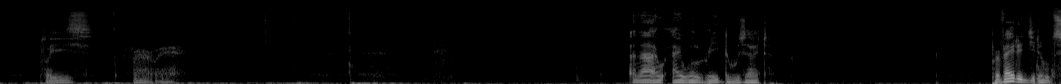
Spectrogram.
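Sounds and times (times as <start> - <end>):
speech: 0.4 - 1.9, 6.3 - 7.7, 10.0 - 10.6
computer keyboard typing: 0.8 - 3.7.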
